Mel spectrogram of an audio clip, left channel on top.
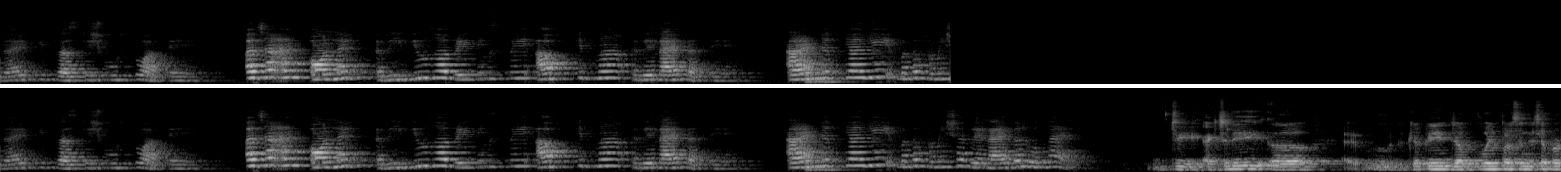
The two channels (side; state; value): left; drops out; at 9.6 s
